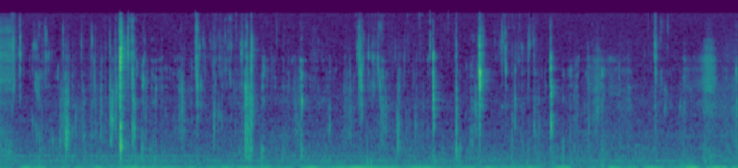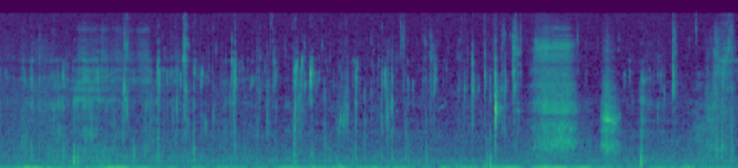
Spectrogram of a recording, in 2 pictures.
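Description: A person eating a pig's-foot boil close to the microphone: chewing and biting, with many short sharp mouth clicks and a longer, louder sound near the end.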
